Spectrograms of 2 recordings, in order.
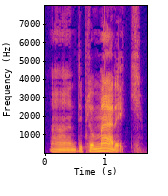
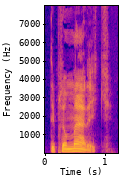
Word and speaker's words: diplomatic: in the third column the adjective or suffix ech I see this is an adjective all suffix it moves the stress to the syllable immediately preceding it immediately preceding I see or ich which in these words is the third syllable diplomatic diplomatic for a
